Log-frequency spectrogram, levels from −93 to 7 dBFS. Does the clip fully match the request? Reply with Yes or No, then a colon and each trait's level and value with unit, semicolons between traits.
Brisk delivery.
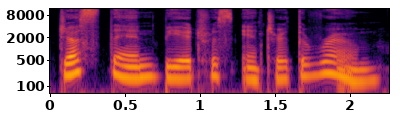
No: average, 160 wpm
